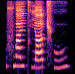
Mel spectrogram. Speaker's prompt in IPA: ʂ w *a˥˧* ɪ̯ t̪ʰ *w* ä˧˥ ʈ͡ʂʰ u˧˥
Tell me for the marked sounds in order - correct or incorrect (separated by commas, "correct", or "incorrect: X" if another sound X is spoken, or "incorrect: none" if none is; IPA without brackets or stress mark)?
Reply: incorrect: a˥, incorrect: j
